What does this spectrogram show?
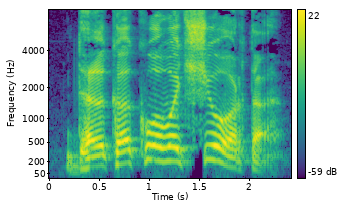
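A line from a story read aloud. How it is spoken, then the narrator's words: Furious possessive roar. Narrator (Russian): взревел Вовчик, не терпевший никакого покушения на свою собственность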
